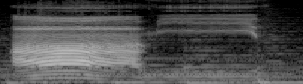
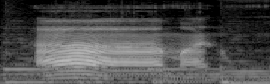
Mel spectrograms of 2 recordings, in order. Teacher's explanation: Nah, itu ya salah satu contoh mad wajib muttasil. Ada huruf mad ketemu dengan huruf hamzah. Biasanya dibaca 5 ketukan.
